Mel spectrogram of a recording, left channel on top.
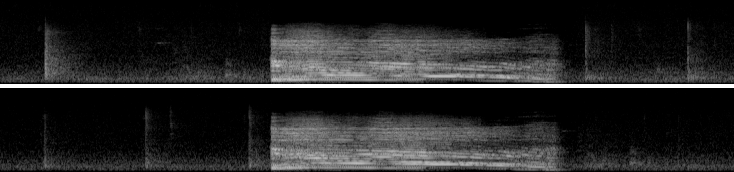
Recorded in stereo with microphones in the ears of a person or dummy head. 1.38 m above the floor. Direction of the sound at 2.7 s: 5° right (ahead or behind).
